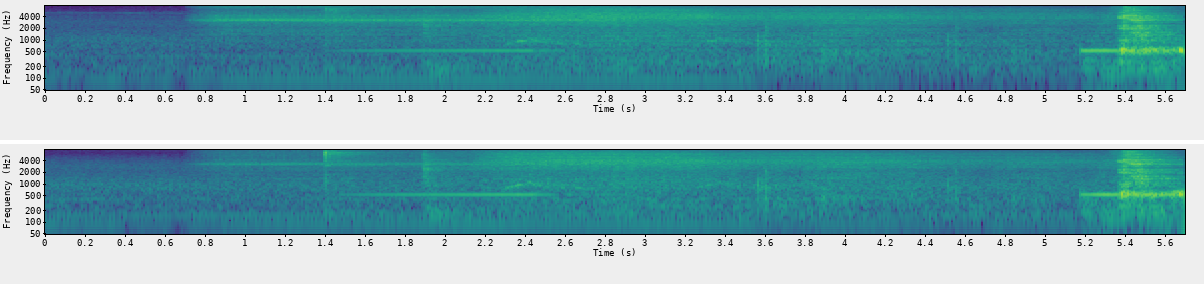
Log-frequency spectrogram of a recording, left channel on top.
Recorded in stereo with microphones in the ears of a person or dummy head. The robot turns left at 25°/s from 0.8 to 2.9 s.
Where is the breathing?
45° right (ahead or behind), 1.1 m; by 5.7 s 5° right (ahead or behind), 1.1 m.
